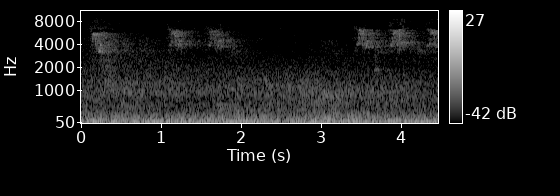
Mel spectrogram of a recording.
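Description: Faint, short, high bird chirps repeating every second or so over a low steady room hum.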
